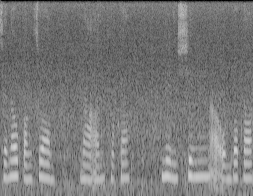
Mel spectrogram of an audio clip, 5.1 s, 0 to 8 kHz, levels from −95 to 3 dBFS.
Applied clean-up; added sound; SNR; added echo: none; none; none; none.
